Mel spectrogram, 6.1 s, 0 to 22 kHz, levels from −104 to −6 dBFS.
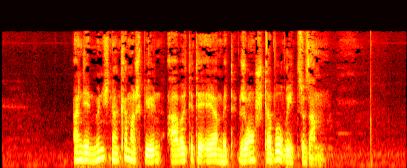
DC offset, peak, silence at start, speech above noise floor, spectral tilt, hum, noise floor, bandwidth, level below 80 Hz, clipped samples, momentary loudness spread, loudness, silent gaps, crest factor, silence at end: under 0.1%; -2 dBFS; 1.1 s; 42 dB; -5 dB/octave; none; -59 dBFS; 11.5 kHz; -48 dBFS; under 0.1%; 5 LU; -18 LUFS; none; 18 dB; 1.2 s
